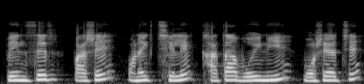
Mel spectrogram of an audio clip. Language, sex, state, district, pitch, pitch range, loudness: Bengali, male, West Bengal, Cooch Behar, 195 Hz, 185-220 Hz, -13 LUFS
